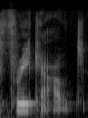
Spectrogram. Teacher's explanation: essa letra T de out, né, consoante oclusiva, que poderia parecer mais, menos ou nada, quase não aparece.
